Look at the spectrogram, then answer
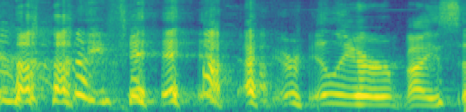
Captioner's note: laughter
